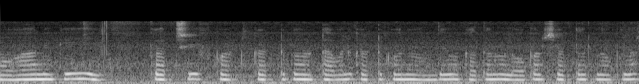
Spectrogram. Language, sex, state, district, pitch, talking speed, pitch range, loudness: Telugu, female, Andhra Pradesh, Guntur, 230 Hz, 115 wpm, 225-235 Hz, -14 LUFS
